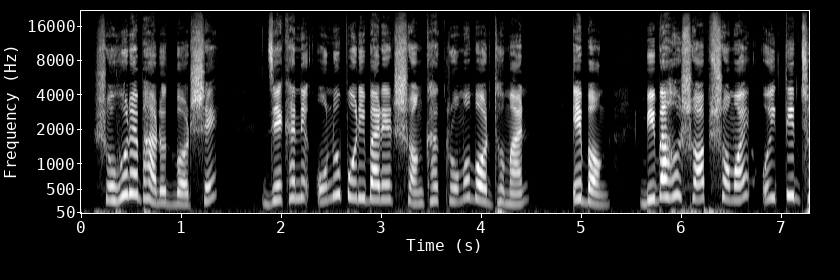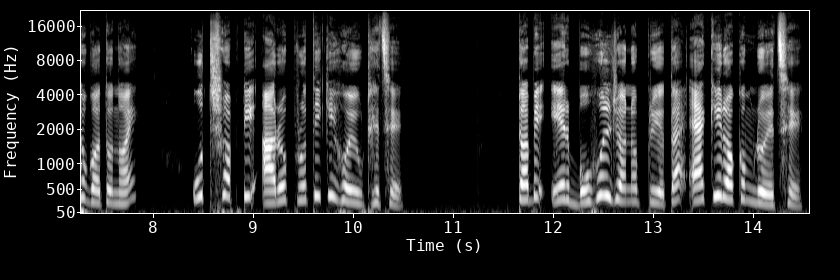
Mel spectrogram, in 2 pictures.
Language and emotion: Bengali, neutral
